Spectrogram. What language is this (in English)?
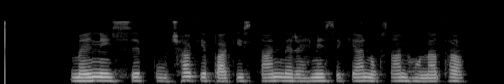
Urdu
